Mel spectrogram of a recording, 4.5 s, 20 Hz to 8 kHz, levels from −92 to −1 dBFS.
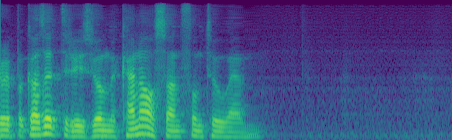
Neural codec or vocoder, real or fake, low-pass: codec, 16 kHz, 0.2 kbps, FocalCodec; fake; 7.2 kHz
